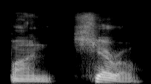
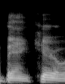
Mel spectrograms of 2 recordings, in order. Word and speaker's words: Banchero: need to call him panchero and they said that the CH is like cherry and he said he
